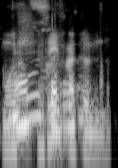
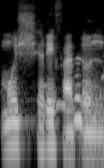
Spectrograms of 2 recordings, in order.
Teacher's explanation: tidak boleh kita katakan musyrifatun karena ri-nya di sini tidak panjang, tetapi pendek. Yang benar musyrifatun.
